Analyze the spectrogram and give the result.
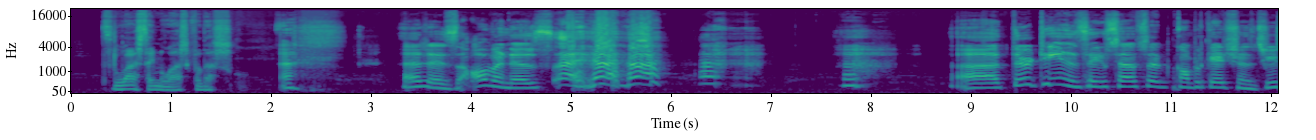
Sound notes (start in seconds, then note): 7.1 laughs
